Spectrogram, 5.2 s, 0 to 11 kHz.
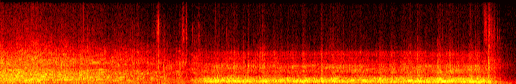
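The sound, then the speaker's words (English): A steam train engine rumbles and chugs steadily, a dense mechanical clatter that shifts in tone partway through, with a couple of brief sharp bursts and no clear whistle. “Do you hear that whistle down the line? I reckon that it's engine number 99.”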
